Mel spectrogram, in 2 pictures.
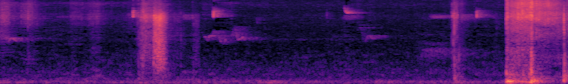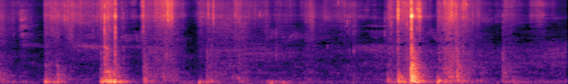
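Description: Rustling and knocks from handling sand-filled plush lizard toys on a table: a few faint clicks at first, then a run of rustles and bumps in the second half, the loudest near the end.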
